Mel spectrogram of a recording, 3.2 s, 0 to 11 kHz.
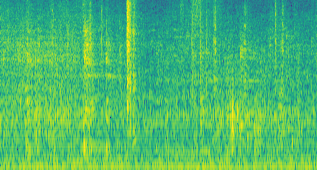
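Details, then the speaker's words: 1979 GMC Caballero driving with no windshield: irregular light clattering over heavy road rumble; owner first thought a lost hubcap or popped tire, but found no popped tire; source unclear. "What is that? Sound like I lost the hubcap."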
